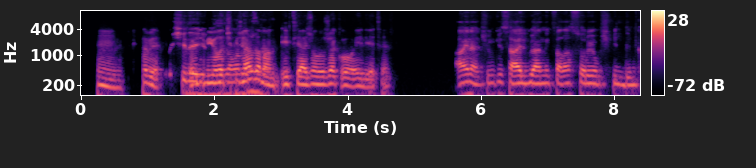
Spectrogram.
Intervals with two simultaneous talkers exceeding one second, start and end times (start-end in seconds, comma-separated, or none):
1.6-2.9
